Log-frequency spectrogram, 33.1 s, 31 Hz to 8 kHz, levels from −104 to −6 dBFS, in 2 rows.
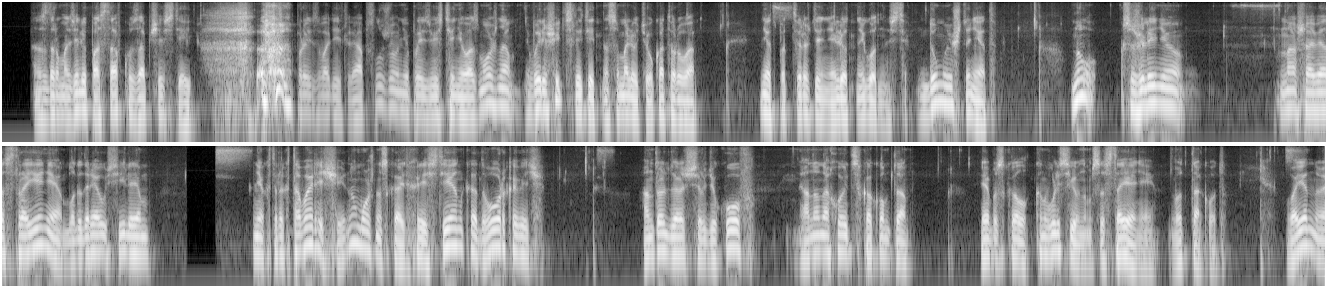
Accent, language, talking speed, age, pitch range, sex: native, Russian, 95 wpm, 50-69, 95-125 Hz, male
